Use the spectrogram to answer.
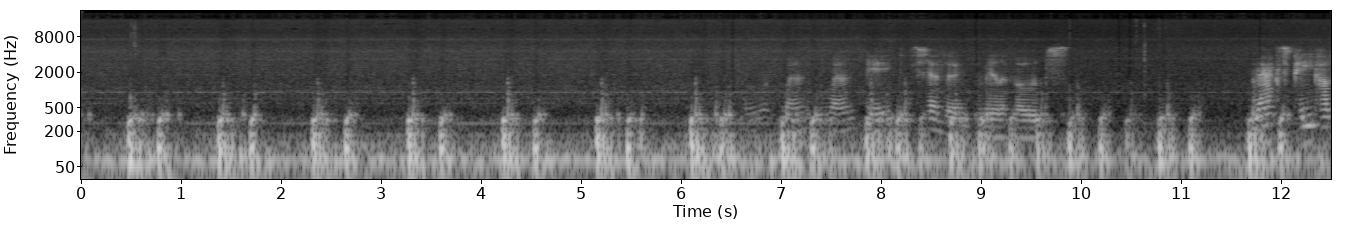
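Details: Steady paired heart thumps at about 64 beats a minute, with faint voice-like sounds over the later part.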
